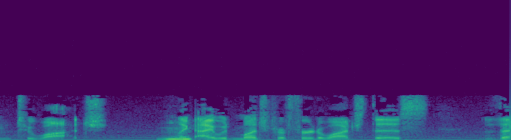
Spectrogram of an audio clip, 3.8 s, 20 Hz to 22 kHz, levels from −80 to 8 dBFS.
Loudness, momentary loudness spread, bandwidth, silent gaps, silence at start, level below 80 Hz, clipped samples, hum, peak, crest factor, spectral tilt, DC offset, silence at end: -23 LUFS; 11 LU; 7.4 kHz; none; 0 s; -56 dBFS; under 0.1%; none; 0 dBFS; 24 dB; -3.5 dB/octave; 2%; 0 s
